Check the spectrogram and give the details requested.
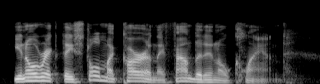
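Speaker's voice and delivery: put-on speaking with Italian accent. Speaker imitating his barber telling him about a stolen car: Italian barber's accent. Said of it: "I sound like my Italian barber".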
